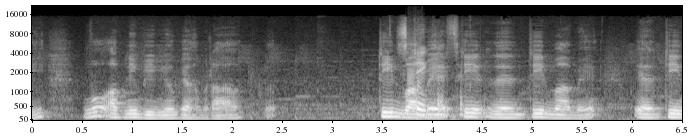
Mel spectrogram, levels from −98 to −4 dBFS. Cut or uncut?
uncut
